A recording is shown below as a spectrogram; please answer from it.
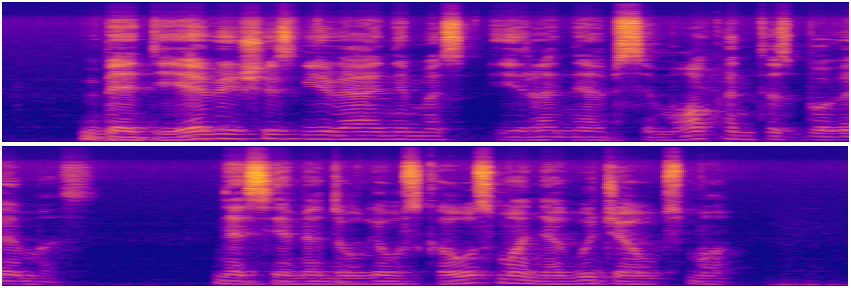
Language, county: Lithuanian, Alytus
